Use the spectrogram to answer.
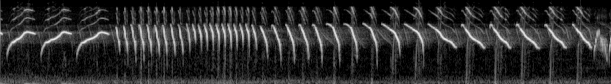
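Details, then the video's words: Belgian canary training song opening with three rising whistles, then an accelerating rapid trill followed by a long run of downward-swept whistled notes repeated about four times a second. "ESPETACULAR canário belga,,! 30 MINUTOS DE TREINAMENTO DE BELGIUM CANARY VOCÊ VAI CANTAR MUITO"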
